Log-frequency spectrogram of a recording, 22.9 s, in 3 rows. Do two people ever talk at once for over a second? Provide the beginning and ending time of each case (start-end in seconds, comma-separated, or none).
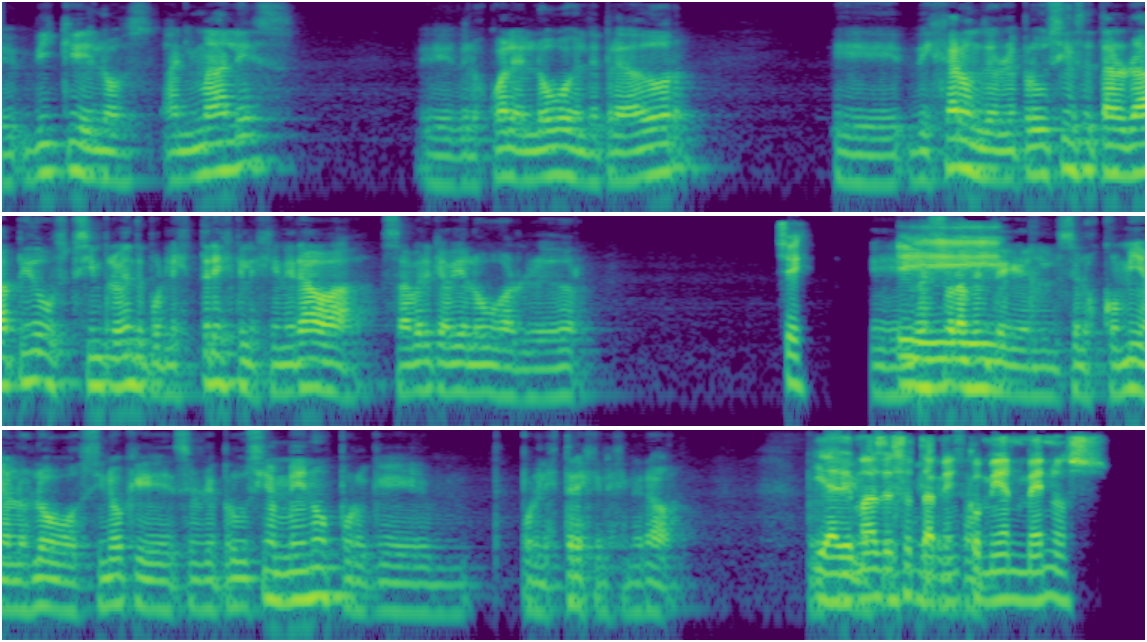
20.6-21.9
